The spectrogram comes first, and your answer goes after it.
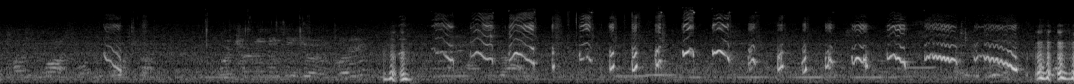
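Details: Boxer puppy giving a long run of high, arching whines and short yelps, slow at first and then rapid and nearly continuous in the second half, with people talking in the background.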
